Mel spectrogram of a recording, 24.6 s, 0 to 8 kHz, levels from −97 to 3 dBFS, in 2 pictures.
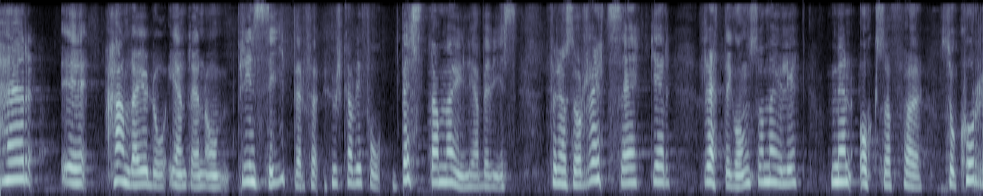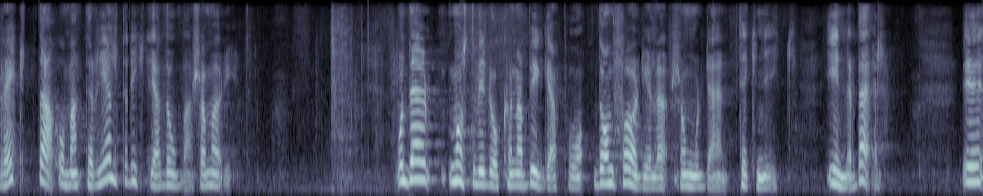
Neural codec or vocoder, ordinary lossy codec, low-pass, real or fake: none; AAC, 32 kbps; 7.2 kHz; real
